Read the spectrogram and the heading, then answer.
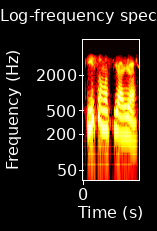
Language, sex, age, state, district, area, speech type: Maithili, female, 30-45, Bihar, Araria, rural, conversation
